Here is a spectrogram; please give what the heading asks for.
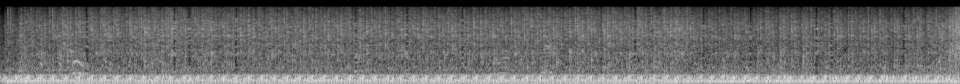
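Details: Supercharged V8 in a 1959 Vespa microcar, first-ever start attempt: loud, lumpy burble with fast even firing pulses and throttle blips; fires up and keeps running, normal running.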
